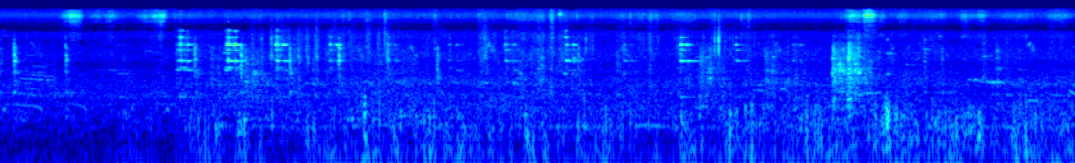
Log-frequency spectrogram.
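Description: Outdoor ambience with repeated short, high bird chirps, small clicks, and a brief rasping burst near the end.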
